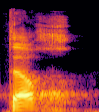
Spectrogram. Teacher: خا کو موٹا کرنا ہے، تا کو باریک پڑھنا ہے۔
